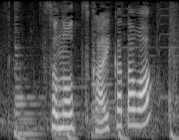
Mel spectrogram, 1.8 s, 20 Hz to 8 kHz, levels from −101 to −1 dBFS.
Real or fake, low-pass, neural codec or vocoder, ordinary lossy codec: real; none; none; none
